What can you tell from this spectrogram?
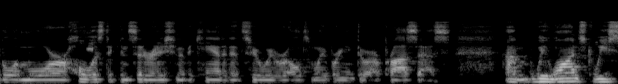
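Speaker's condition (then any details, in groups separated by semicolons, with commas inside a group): No condition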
